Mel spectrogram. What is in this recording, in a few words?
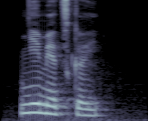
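"немецкӧй", Komi, female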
